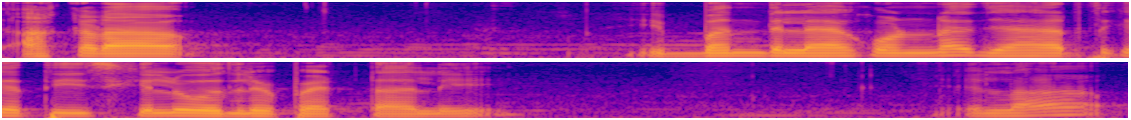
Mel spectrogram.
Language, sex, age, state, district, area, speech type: Telugu, male, 18-30, Andhra Pradesh, Bapatla, rural, spontaneous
